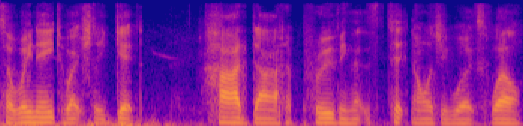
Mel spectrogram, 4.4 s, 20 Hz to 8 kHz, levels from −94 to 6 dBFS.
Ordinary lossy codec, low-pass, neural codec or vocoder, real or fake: AAC, 32 kbps; 7.2 kHz; none; real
